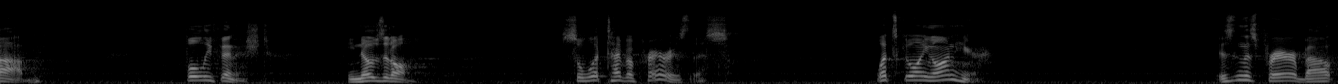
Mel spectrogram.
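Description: A man speaks with animation through a microphone and loudspeakers, in bursts with pauses, in a large echoing hall.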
